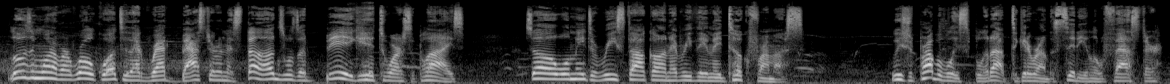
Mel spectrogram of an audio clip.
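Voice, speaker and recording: A woman's voice: medium pitch, close to an everyday voice. A woman playing a brash griffin ranger. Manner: blunt, sarcastic, easily flustered. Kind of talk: audio drama acting.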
